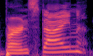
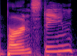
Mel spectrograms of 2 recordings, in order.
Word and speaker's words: Bernstein: But according to the movie, it's pronounced Bernstein. But the entire time while I was making notes, I kept calling him Bernstein because of Woodward and Bernstein.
